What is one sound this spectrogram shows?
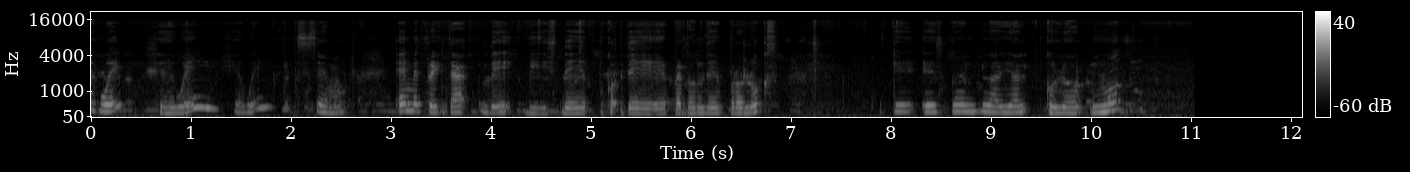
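A young woman talks close to a microphone with animation.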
